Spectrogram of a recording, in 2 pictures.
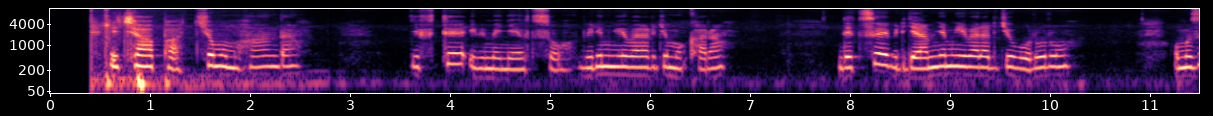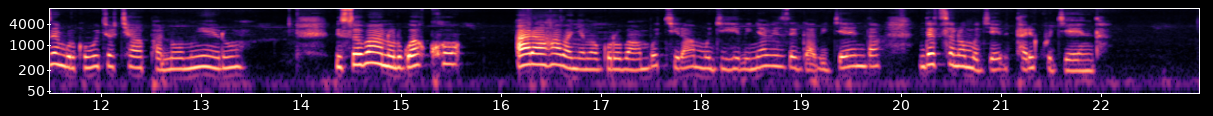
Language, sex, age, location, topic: Kinyarwanda, female, 18-24, Huye, government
